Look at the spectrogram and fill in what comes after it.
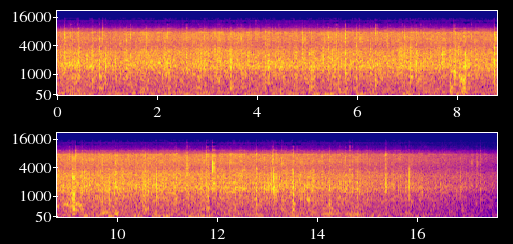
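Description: Heavy rain pelting a muddy puddle of standing water: a dense, even patter of countless small splashes. It fades out near the end.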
